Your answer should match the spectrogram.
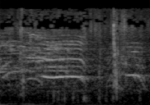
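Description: Pitch-side sound of a field hockey match in play: a high-pitched shout from a player or spectator, then a single sharp knock about one and a half seconds in, typical of a hockey stick striking the ball.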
